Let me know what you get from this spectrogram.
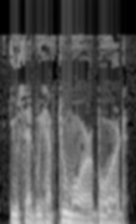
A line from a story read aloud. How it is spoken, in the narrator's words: Showalter said sharply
